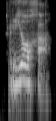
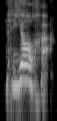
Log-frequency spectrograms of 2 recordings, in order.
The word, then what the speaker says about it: Rioja: No, Rioja. Yo, very short. Rioja.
